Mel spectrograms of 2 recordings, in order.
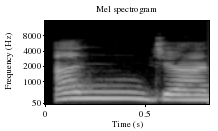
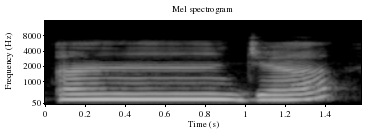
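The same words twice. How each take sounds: First: अनजा with a plain, full n; wrong, clear n. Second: अनजा with the n hidden, a long nasal hum; nasal ikhfa. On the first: Teacher showing the wrong way, a clearly spoken n. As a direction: say अनजा with a clean, closed n. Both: Shown as a demonstration. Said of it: "अनजा नहीं पढ़ा था".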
